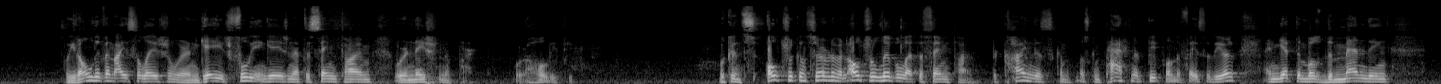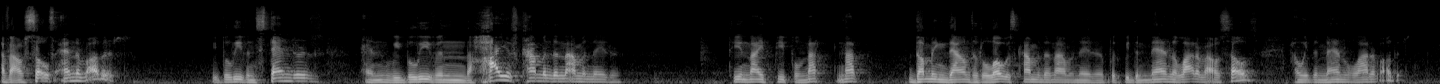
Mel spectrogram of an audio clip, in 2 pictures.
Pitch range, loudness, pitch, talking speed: 105-135 Hz, -26 LUFS, 115 Hz, 190 wpm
